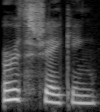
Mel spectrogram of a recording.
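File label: "earthshaking", British English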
